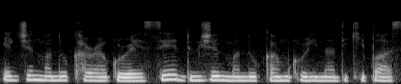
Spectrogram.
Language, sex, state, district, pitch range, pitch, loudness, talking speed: Nagamese, female, Nagaland, Kohima, 175-190 Hz, 180 Hz, -14 LUFS, 135 wpm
